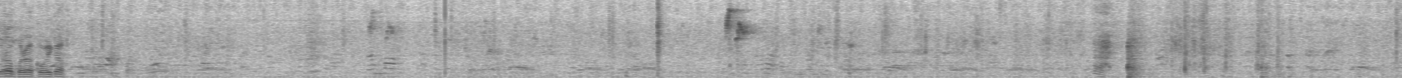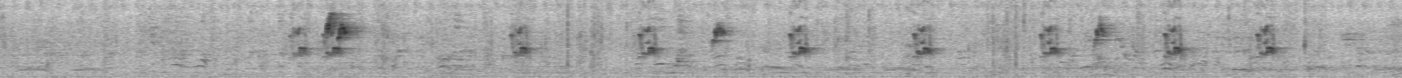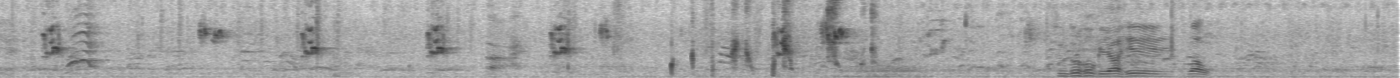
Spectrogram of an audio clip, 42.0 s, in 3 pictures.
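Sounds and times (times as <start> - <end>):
outdoor background noise: 0.0 - 42.0
bird chirping: 33.6 - 39.0.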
